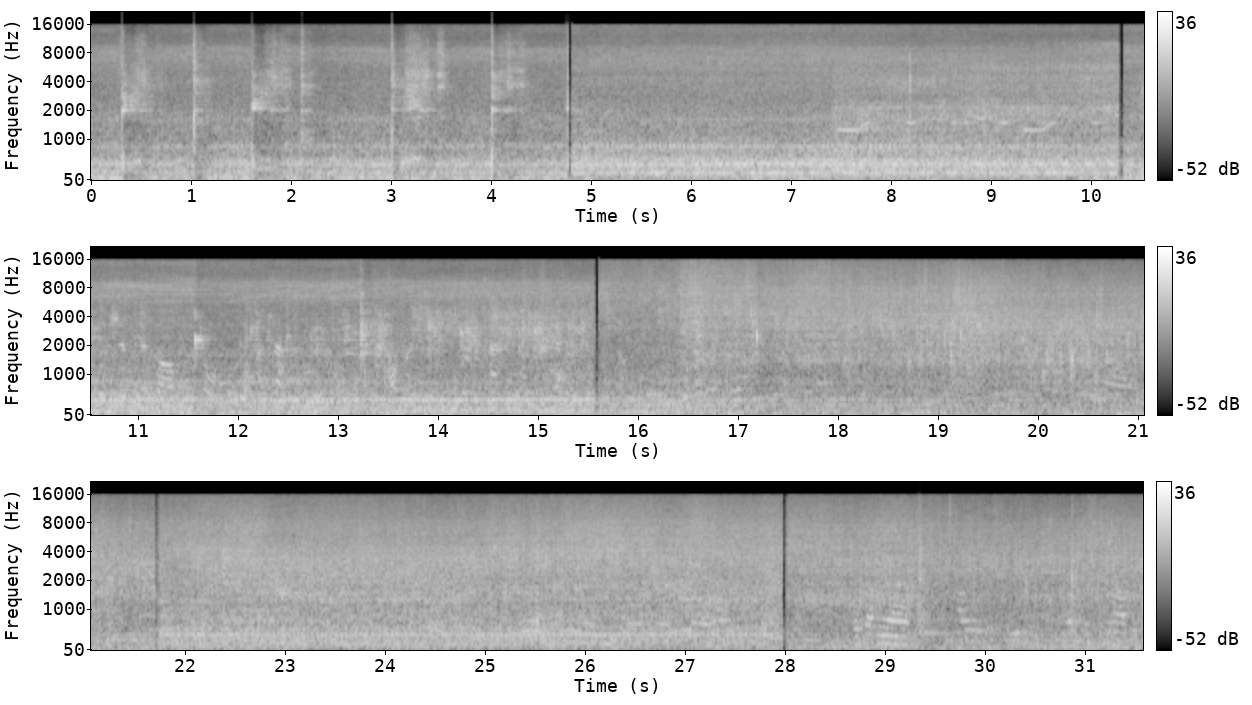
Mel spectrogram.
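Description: Fish frying in hot oil in a wok, sizzling steadily. A metal spatula clicks and scrapes against the wok in the first few seconds. The sizzle grows louder about sixteen seconds in, as more fish goes into the oil.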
